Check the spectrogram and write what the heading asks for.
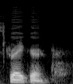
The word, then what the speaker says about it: Straker: We have to start it again, though, because it's Straker. Oh, You're really? You're close, yeah. Oh, I did not know that. That's okay. My bad entirely. It gets mispronounced so much, but I'm so used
